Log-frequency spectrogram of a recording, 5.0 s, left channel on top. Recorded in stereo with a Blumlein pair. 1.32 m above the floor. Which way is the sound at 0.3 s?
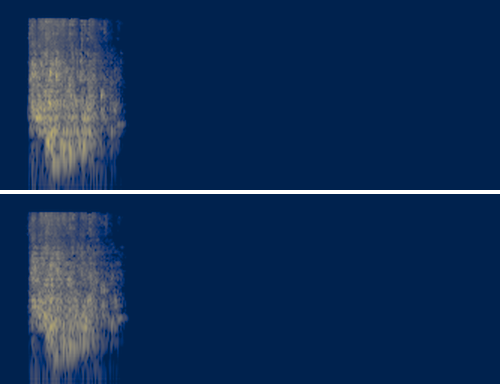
65° left.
